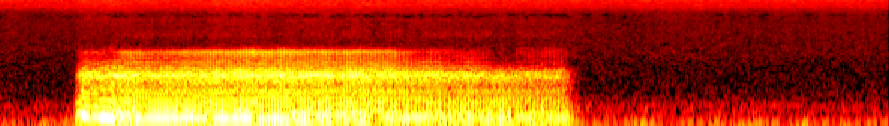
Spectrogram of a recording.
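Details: Extremely loud dog snoring: a single low, rattling, fluttering, growl-like breath lasting about three seconds in a quiet room.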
